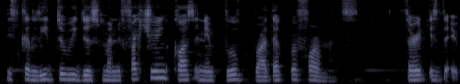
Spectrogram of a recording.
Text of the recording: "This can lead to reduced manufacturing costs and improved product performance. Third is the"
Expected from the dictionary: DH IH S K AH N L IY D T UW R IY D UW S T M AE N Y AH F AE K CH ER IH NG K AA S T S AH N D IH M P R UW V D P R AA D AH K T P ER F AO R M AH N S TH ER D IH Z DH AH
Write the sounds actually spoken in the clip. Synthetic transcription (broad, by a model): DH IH S K AH N L IY D T UW R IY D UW S M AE N Y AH F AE K CH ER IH NG K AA S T AH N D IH M P R UW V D P R AA D AH K T P ER F AO R M AH N S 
